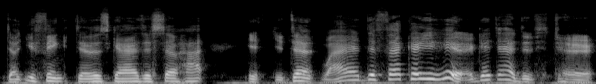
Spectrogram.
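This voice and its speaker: A man's voice: medium pitch, big pitch swings, measured pace, no echo. A man voicing a bratty, foul-mouthed, belligerent teenage girl who writes fan fiction, in a comedic reading. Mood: gushing, hostile. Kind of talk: comedic dramatic reading of author's notes.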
